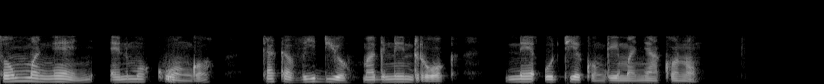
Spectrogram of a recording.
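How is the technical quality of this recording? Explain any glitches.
Quality is poor, with one fault present throughout. Bluetooth CVSD headset codec: one-bit adaptive steps leave scratchy sibilants and granular hiss, with a spectrogram showing speech confined to 250 Hz to 3.6 kHz.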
